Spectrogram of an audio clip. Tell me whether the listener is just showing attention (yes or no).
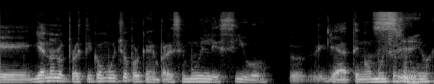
yes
